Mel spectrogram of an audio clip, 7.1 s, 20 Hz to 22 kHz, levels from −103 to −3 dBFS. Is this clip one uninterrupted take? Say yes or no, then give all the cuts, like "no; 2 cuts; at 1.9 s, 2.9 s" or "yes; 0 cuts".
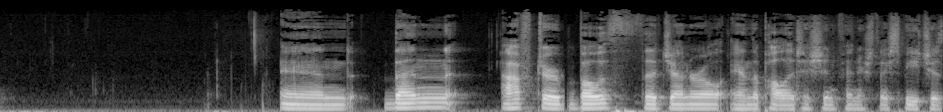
no; 2 cuts; at 2.8 s, 4.2 s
